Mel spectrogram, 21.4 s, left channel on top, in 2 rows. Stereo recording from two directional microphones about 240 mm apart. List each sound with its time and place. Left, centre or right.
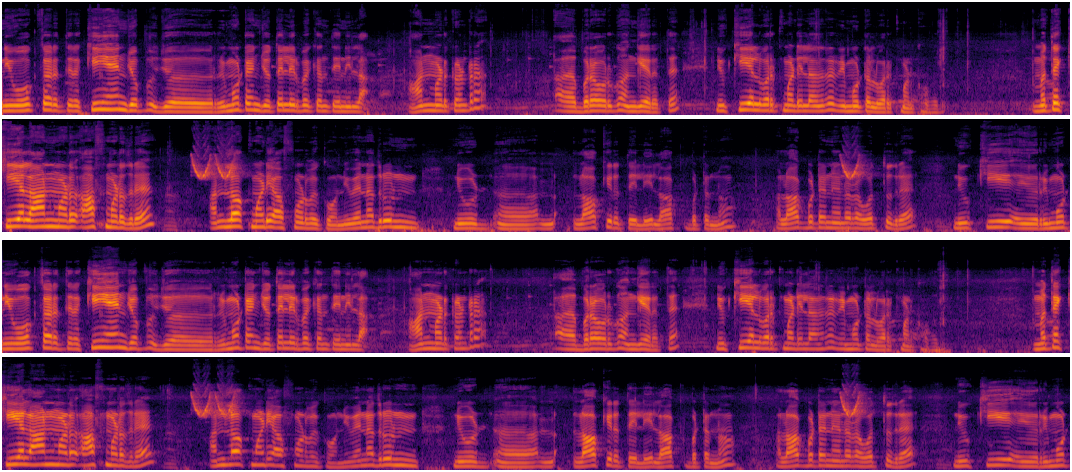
0.0 s a man's voice: centre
